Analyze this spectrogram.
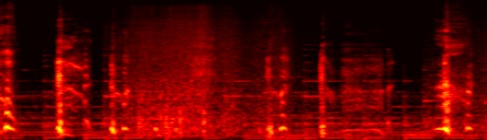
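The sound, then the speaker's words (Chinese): Violent coughing from someone pressing a hand hard over the mouth: many harsh, uneven coughing bursts in clusters, mixed with throat clearing and some faint vocal sounds between them. “钟婉撕心裂肺地咳了起来，他死死地捂着嘴”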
